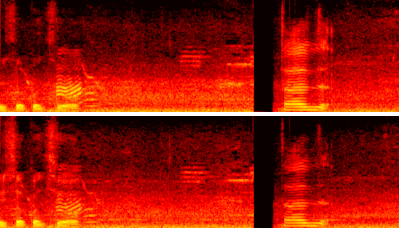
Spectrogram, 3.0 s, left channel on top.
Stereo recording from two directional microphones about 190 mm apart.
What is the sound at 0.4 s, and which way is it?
Speech, 15° right (ahead or behind).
